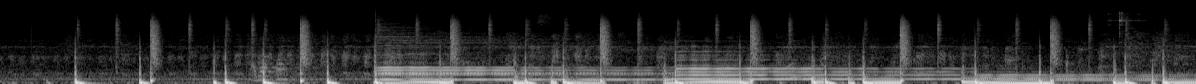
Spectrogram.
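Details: Hip hop track with sharp drum hits and a sustained bass-heavy synth line, and no animal sounds.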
